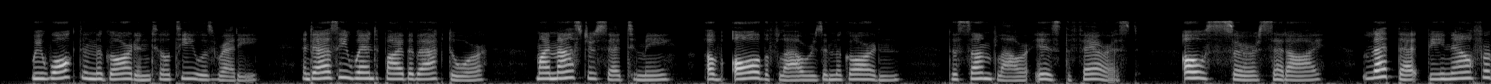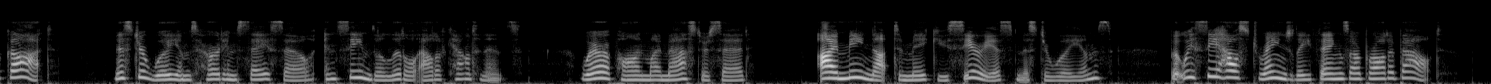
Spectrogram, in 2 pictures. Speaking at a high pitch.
Yes: high, 240 Hz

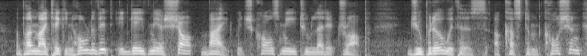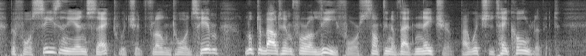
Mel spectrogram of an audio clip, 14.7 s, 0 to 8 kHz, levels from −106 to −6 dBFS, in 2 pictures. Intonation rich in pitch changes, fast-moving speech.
No: average, 4.0 semitones; fast, 210 wpm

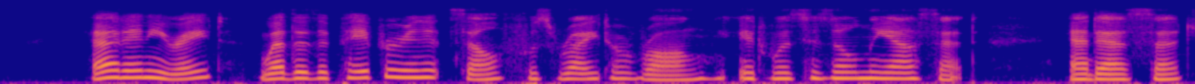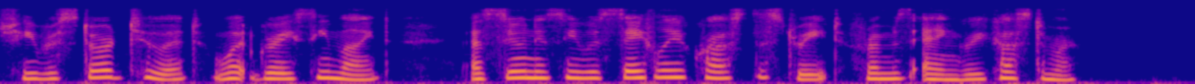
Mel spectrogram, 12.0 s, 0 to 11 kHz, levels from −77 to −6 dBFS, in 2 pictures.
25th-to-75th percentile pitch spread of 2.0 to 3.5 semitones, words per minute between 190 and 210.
Yes: average, 3.1 semitones; fast, 205 wpm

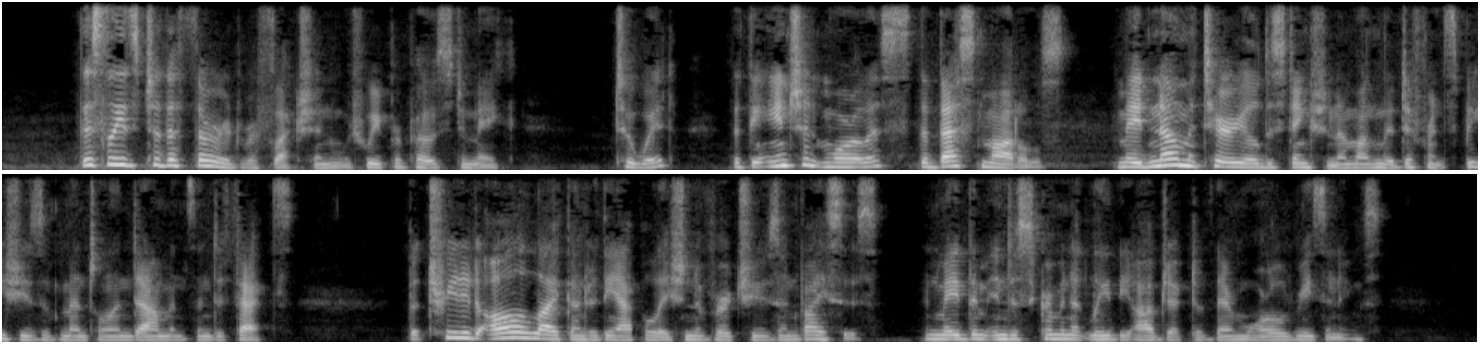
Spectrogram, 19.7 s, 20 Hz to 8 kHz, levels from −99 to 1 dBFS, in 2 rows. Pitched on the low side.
No: medium, 180 Hz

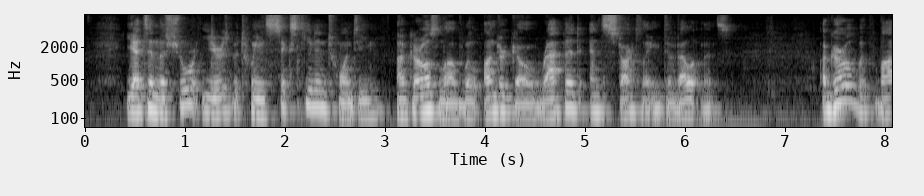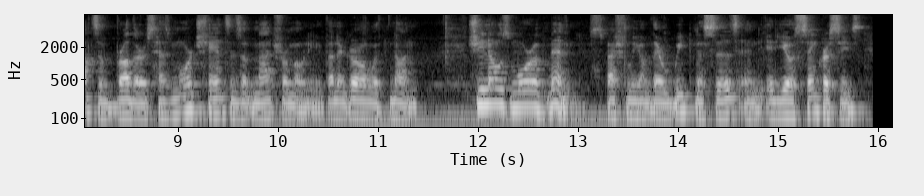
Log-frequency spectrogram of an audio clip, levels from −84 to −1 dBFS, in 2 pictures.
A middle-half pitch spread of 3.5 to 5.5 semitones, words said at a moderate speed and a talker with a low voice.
Yes: average, 5.1 semitones; average, 165 wpm; low, 125 Hz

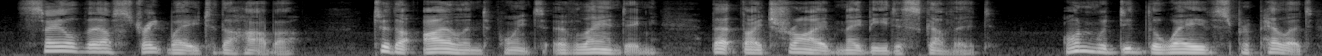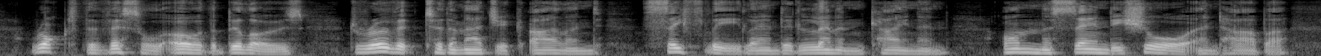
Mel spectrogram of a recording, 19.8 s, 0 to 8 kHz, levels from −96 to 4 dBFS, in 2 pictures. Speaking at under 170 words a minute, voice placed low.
Yes: slow, 135 wpm; low, 120 Hz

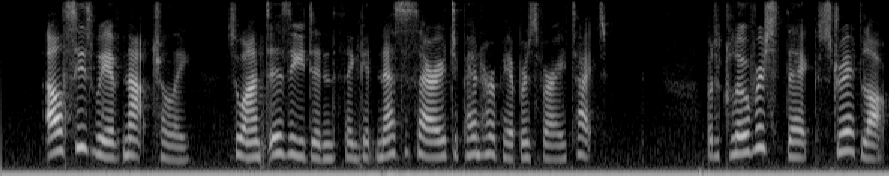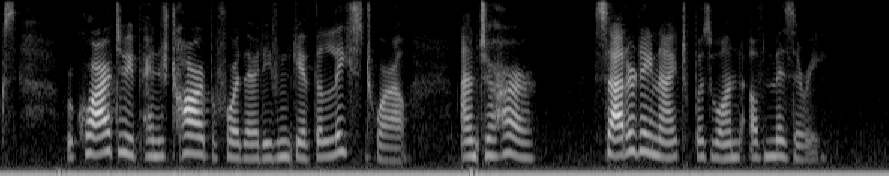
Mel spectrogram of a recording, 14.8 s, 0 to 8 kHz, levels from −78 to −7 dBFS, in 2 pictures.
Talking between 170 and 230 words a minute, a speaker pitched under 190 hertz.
No: average, 175 wpm; high, 235 Hz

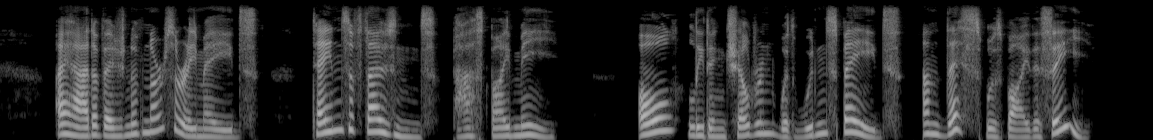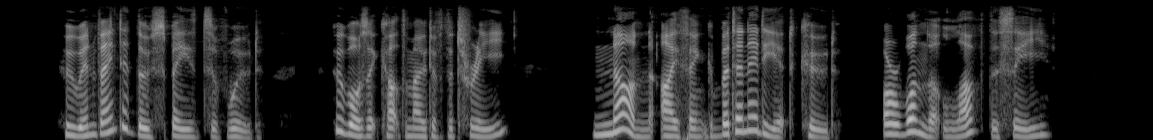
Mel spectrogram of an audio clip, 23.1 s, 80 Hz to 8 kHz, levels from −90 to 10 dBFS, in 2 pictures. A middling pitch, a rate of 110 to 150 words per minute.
Yes: medium, 180 Hz; average, 140 wpm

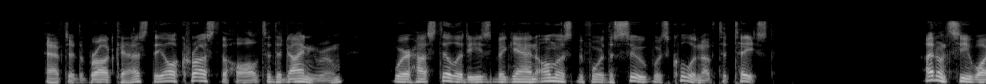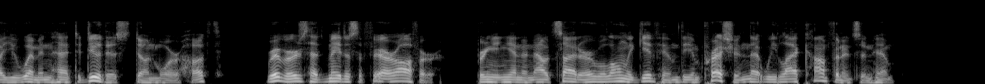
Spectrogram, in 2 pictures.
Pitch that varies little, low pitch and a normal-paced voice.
No: average, 4.3 semitones; low, 115 Hz; average, 180 wpm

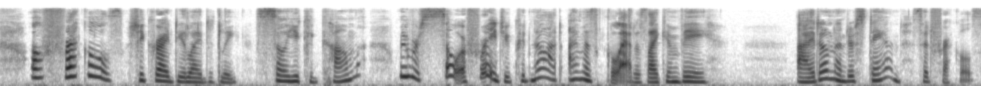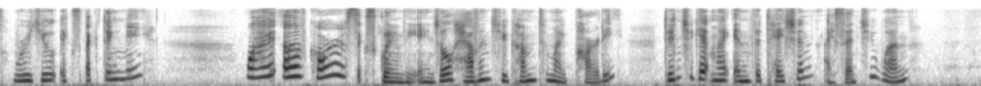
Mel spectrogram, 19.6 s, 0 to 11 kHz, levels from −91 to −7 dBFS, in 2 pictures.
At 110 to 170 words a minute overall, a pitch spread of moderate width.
No: average, 160 wpm; wide, 7.9 semitones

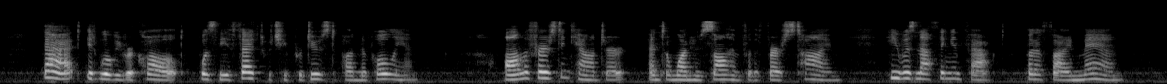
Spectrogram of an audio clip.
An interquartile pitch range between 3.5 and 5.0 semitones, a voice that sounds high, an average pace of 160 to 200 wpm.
Yes: average, 4.4 semitones; high, 230 Hz; average, 185 wpm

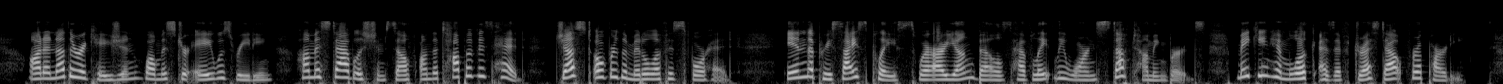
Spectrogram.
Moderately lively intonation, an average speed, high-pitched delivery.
No: wide, 6.2 semitones; average, 190 wpm; very high, 250 Hz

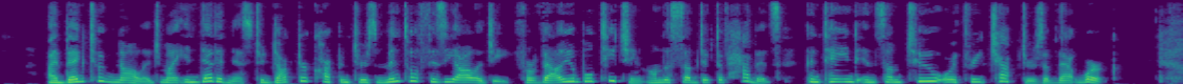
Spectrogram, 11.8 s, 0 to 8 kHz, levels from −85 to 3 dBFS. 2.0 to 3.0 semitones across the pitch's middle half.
No: average, 4.5 semitones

